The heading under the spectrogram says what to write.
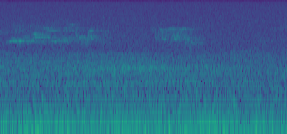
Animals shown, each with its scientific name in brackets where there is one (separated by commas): Black-throated Blue Warbler (Setophaga caerulescens), Red-eyed Vireo (Vireo olivaceus), Hermit Thrush (Catharus guttatus)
